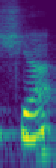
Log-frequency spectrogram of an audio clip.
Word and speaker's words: chia: C'est 500 grammes de graines de, alors ça se prononce apparemment Kia, mais moi je dis Chia, et de sésame.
